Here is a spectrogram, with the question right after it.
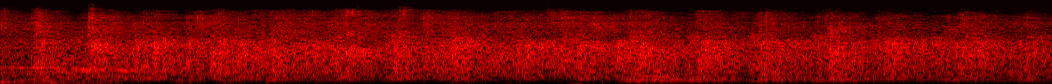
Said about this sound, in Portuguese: Agora pode aplaudir o Senhor.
